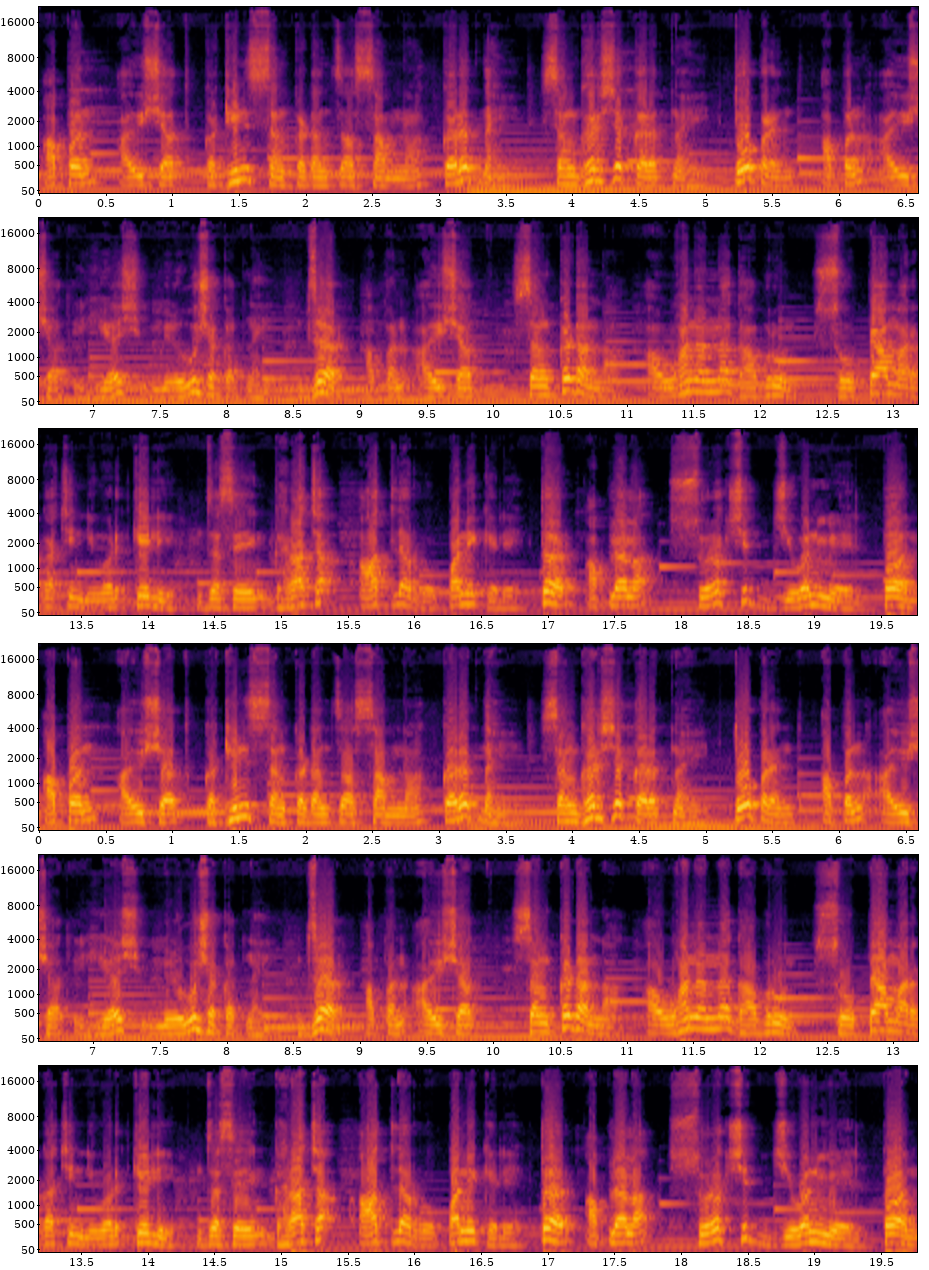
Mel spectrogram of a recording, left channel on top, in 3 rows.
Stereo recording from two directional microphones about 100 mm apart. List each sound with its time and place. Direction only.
0.0 s speech: 45° right (ahead or behind)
